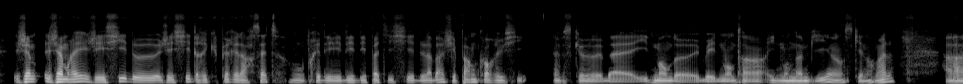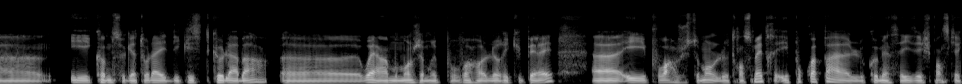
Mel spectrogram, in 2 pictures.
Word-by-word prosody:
J'aim 130 0 +4
j'aimerais, 125 +2 +4
j'ai 105 -1 0
essayé 125 +8 0
de 100 -6 +1
j'ai 105 - -2
essayé 105 +6 -3
de 115 - -3
récupérer 105 +2 -4
la 95 - +1
recette 110 +4 -6
auprès 95 0 -5
des 90 -1 -1
des 95 +1 -2
des 95 +1 -4
pâtissiers 95 +1 -4
de 90 - -7
là-bas. 90 +4 -1
J'ai 115 - -5
pas 100 - -3
encore 105 -2 -2
réussi 90 -1 -6 0.2
parce 90 -2 -8
que, 80 -4 -3
bah, 70 -2 -4
ils 75 +5 -7
demandent, 85 -1 +1
heu, - - -4
bah, 70 - -2
ils 70 - -1
demandent 80 +1 -4
un 75 -1 -2
ils 90 - -5
demandent 85 0 +1
un 85 - +2
billet, 85 +6 -2
hein, 95 -1 -3
ce - - -14
qui - - -7
est 75 - -3
normal. 115 +8 -1 0.5
Heu, 80 -1 -1 0.2
et 95 -3 +3
comme 95 +1 +2
ce 95 - -6
gâteau 90 0 +1
là, 95 -1 +5
il 85 - 0
existe 90 +3 -3
que - - +3
là-bas, 95 +3 +4 0.2
heu, 80 0 0
ouais, 105 +4 +6
à - - +4
un 85 - +4
moment, 90 +2 +3
j'aimerais 85 -2 0
pouvoir 90 0 -1
le 90 +1 +2
récupérer, 85 0 +1 0.4
heu, 90 -1 +6
et 90 -1 +4
pouvoir 100 0 +1
justement 90 +3 -1
le 85 0 -1
transmettre - - 0
et - - +1
pourquoi - - 0
pas 95 -4 +3
le 85 0 -2
commercialiser, 90 -1 +1
je - - -7
pense - - -4
qu'il - - -2
y - - -2
90 Hz, 235 wpm, -26 LUFS, 85-100 Hz, 0.5 s, ouais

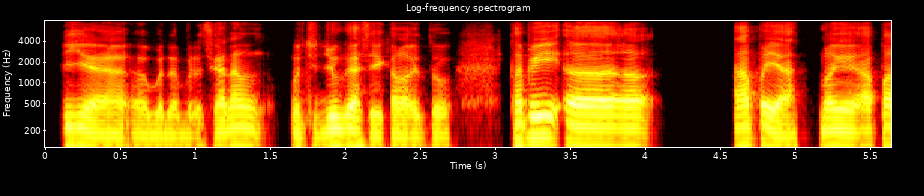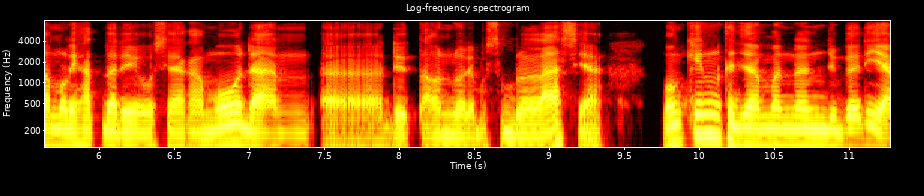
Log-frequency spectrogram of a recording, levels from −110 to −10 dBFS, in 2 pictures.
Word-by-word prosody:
Iya, 95 -6 0
heeh, 85 - -5
bener 85 -1 -5
bener, 85 0 -9
sekarang 95 +6 0 0.3
lucu - - -7
juga 105 +2 +4
sih 90 -3 -3
kalau 85 -1 0
itu. 85 +1 -7 0.4
Tapi, 130 +5 +3 0.2
eee, 115 -1 +6 0.6
apa - - +1
ya, - - +4 0.2
meli 105 -1 +2
apa, 110 +3 -1
melihat 105 -1 -1
dari 95 -1 +1
usia 95 +1 -3
kamu 100 +6 +2
dan, 90 -1 +2 0.2
eee, - - -4
di - - -3
tahun 85 +1 -5
2011 85 +1 -1
ya, - - -2 0.4
mungkin 165 +9 +1
kezamanan 110 -4 +2
juga 105 +2 +1
ini - - -1
100 Hz, 160 wpm, -26 LUFS, 90-110 Hz, 0.6 s, eee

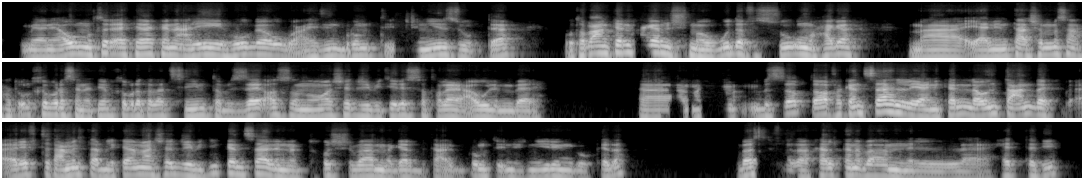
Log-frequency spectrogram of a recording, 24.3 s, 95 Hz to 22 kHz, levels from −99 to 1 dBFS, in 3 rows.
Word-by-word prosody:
يعني 110 0 -2
أول 140 +5 +5
ما 140 -2 +3
طِلِع 140 0 +3
كده 140 +1 +3
كان 140 -1 +2
عليه 125 +1 +3
هوجة 140 +3 +2
وعايزين 115 -1 -1
prompt 125 0 -3
engineers 135 +3 -1
وبتاع، 125 +4 -3 0.3
وطبعًا 160 +5 +4
كان 170 +2 +4
حاجة 175 -2 +4
مش 145 -4 -1
موجودة 130 +6 +3
في - - -8
السوق 135 +6 -2
وحاجة 140 +2 +2 0.3
ما 110 0 +1
يعني 110 +1 +1
أنت 115 +2 -1
عشان 125 +2 +2
مثلًا 135 -4 -2
هتقول 120 +4 -4
خبرة 135 -1 +1
سنتين 120 -1 -4
خبرة 125 +1 -1
3 120 -1 -2
سنين 120 +1 -3
طَب 105 -4 -5
إزاي 100 +7 +3
أصلًا 130 -4 -2
وهو 115 +3 -1
chatgpt 115 -4 -4
لسه 125 -1 -2
طالع 110 -2 +1
أول 110 0 +2
إمبارح! 100 -1 -2 0.7
ف - - -11
م 110 +2 -6
بالضبط 160 +9 -2
آه. 145 +2 +6
فكان 145 +2 +1
سهل 180 -3 +5
يعني 115 -2 +5
كان 140 +5 +1
لو 125 -1 +5
أنت 145 0 -1
عندك 135 0 +3
عرِفت 135 +1 -1
اتعاملت 135 +2 +1
قبل 110 -1 0
كده 135 +4 0
مع 135 -1 +2
chatgpt 130 -2 -2
كان 155 -2 +2
سهل 145 -3 +2
إنك 105 -2 -2
تخش 125 -1 -7
بقى 115 0 0
المجال 110 -1 -1
بتاع 100 0 -6
الprompt 115 +3 -5
engineering 110 +1 -4
وكده، 100 -1 -5 0.8
بس - - 0
فدخلت 130 +5 -2
أنا 130 0 +1
بقى 120 -2 0
من 110 -3 0
ال 95 -1 -5
الحتة 95 +6 -6
دي 135 +5 -8
125 Hz, 185 wpm, -28 LUFS, 110-135 Hz, 0.8 s, آه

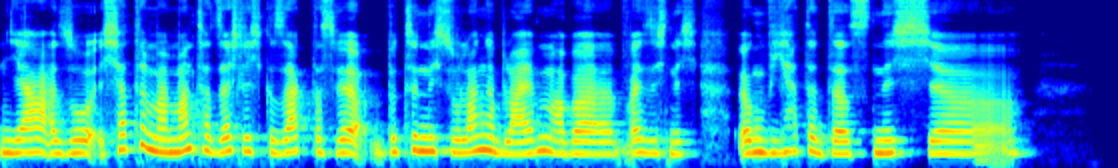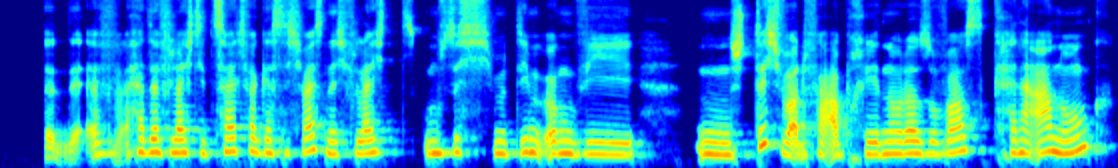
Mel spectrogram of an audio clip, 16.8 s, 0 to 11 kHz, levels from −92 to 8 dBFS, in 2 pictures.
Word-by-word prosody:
Ja. 220 +1 +3
Also, 205 +1 +1
ich 205 +5 -4
hatte 270 +6 +2
meinem 225 -4 +4
Mann 255 +4 +4
tatsächlich 240 -1 -1
gesagt, 225 +2 -1
dass 220 -1 -4
wir 215 -1 +3
bitte 230 +3 -2
nicht 240 0 +2
so 220 -1 -1
lange 245 +2 +3
bleiben, 205 +4 +1
aber, 200 -1 +1
weiß 215 0 -1
ich 210 +1 -6
nicht, 195 0 -7 0.3
irgendwie 215 +1 +2
hat 245 +1 -7
er 235 - +2
das 200 0 0
nicht, 215 0 -1
äh, 200 0 -2 1.1
äh, - - -5
d - - -8 0.4
hat 225 -1 -1
er 225 - +5
vielleicht 215 0 +1
die 205 - -5
Zeit 230 +3 0
vergessen. 215 -2 -2
Ich 210 +1 -7
weiß 245 0 +1
nicht, 195 0 -3
vielleicht 215 +1 -3
muss 205 +2 -1
ich 230 +1 -4
mit 200 0 -3
ihm 220 -2 +1
irgendwie 195 -2 -1 0.4
'n 190 -1 +1
Stichwort 320 - +3
verabreden 195 0 0
oder 205 0 +4
sowas, 220 +5 -1
keine 215 -1 -1
Ahnung, 235 +8 +3
215 Hz, 175 wpm, -24 LUFS, 200-230 Hz, 1.1 s, er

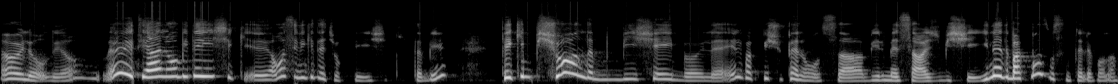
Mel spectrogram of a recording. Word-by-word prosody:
Öyle 240 -3 +1
oluyor. 170 0 -7 0.3
Evet 475 -7 +4
yani 355 +2 +7
o 365 0 +3
bir 365 +1 +1
değişik. 375 -4 +2
Eee, 210 +1 -3
ama 350 - -2
seninki 330 -2 -5
de 275 -4 -4
çok 190 -3 -17
değişik 180 +2 -12 0.2
tabii. 220 - -4 0.5
Peki 345 +3 +3
şu 410 +4 +6
anda 280 - -1
b 220 0 -9
bir 245 0 -5
şey, 240 -5 -5
böyle 170 -2 -7
en - - -5
ufak 290 -2 -7
bir - - -2
şüphen 235 -2 -4
olsa, 165 -1 -5
bir 195 0 -5
mesaj, 175 -2 -3
bir 185 - -9
şey. 175 -3 -2
Yine 255 - +5
de 305 - +1
bakmaz 410 - +3
mısın 230 -5 -10
telefona? 175 -1 -9
230 Hz, 190 wpm, -22 LUFS, -, 0.5 s, yani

